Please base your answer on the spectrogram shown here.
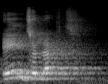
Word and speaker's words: intellect: first also is stressed in this noun also intellect in also my first syllable in this three syllable simple noun also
